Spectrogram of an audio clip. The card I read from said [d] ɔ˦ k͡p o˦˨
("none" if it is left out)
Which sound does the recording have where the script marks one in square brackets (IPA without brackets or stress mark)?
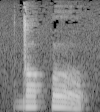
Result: d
